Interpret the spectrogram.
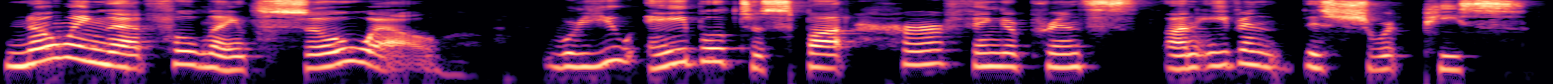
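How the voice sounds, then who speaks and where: A woman's voice: on the high side, slow, darkish tone. A woman hosting an interview, putting prepared questions to her guests. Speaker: host, interviewer.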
